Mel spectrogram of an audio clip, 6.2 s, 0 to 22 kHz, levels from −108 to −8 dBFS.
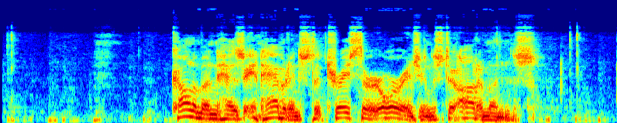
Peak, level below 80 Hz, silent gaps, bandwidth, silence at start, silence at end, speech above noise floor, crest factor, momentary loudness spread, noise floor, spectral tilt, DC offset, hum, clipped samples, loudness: -4 dBFS; -42 dBFS; none; 9.4 kHz; 0.1 s; 0.4 s; 32 dB; 14 dB; 7 LU; -46 dBFS; -5.5 dB/octave; under 0.1%; none; under 0.1%; -15 LUFS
